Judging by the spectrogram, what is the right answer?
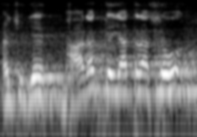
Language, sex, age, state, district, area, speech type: Maithili, male, 45-60, Bihar, Supaul, urban, spontaneous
